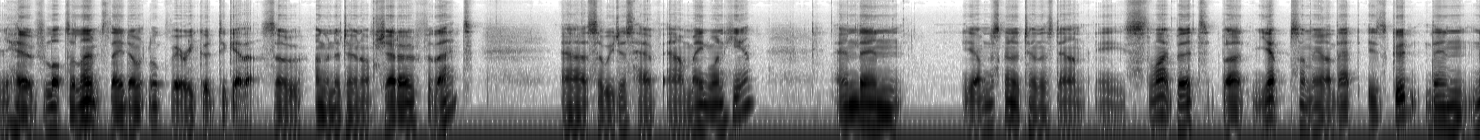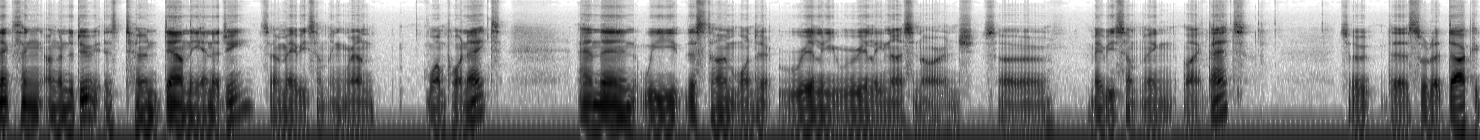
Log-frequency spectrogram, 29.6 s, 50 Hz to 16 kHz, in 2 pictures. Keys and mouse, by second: 1.5-3.9 middle drag, 3.9-5.2 drag, 5.2 middle click, 6.6 click, 7.2-9.3 right drag, 9.3 r, 12.4-15.6 middle drag, 15.6-17.6 drag, 19.8-27.4 drag.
